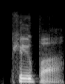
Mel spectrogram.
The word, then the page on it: pupa: American English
